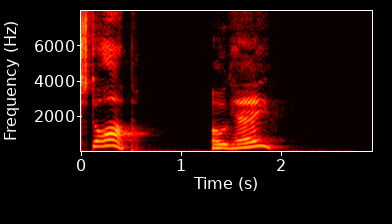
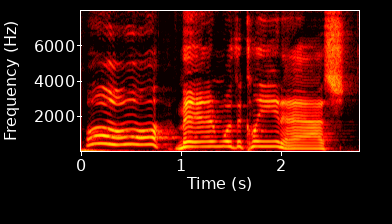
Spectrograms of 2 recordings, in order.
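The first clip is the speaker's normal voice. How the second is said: high, slow heroic call; superhero hype; 6 semitones higher, much slower than usual. Pretend. Hyping himself up as Bidet Man, slow heroic call. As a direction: stretch it out like a hero's title.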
